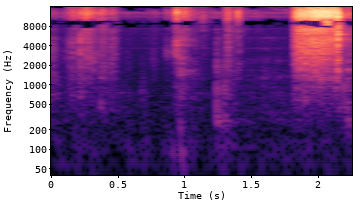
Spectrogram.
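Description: Paper and cardstock album pages and inserts rustling and rubbing as they are handled, with a few small clicks and a brief louder rustle near the end.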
